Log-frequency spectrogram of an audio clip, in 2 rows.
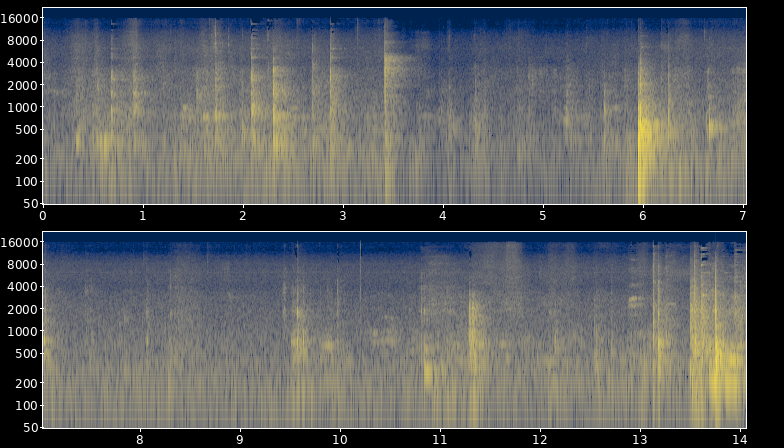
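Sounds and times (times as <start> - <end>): cutlery and dishes clinking: 12.9 - 14.0.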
